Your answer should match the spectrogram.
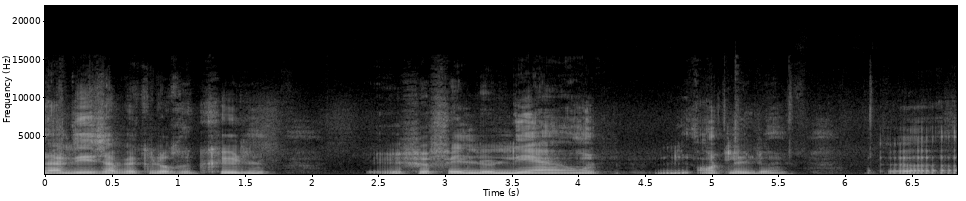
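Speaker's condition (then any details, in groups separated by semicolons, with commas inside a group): Huntington's disease; inherited, 43 repeats; affected several years, age 50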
